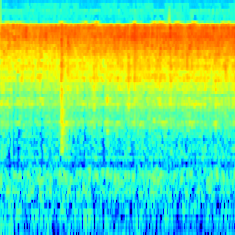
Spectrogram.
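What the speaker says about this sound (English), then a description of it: "You can hear it sizzling." Cut-up shrimp sizzle in a stir-fry pan with a soft, steady crackling hiss, faint and continuous, with no voices.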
